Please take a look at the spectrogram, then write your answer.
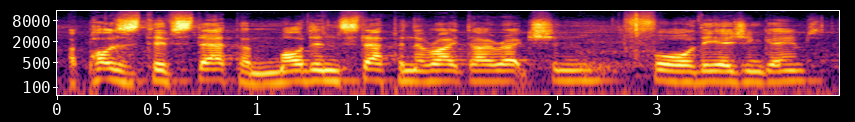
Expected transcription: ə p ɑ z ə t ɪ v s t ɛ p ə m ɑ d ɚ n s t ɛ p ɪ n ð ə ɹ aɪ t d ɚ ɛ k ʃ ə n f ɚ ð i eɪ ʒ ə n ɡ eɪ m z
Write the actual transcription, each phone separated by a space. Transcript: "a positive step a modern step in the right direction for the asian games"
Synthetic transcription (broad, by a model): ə p ɑ z ə t ɪ v s t ɛ p ə m ɑ d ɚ n s t ɛ p ɪ n ð ə ɹ aɪ t d ɚ ɛ k ʃ ə n f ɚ ð i eɪ ʒ ə n ɡ eɪ m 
